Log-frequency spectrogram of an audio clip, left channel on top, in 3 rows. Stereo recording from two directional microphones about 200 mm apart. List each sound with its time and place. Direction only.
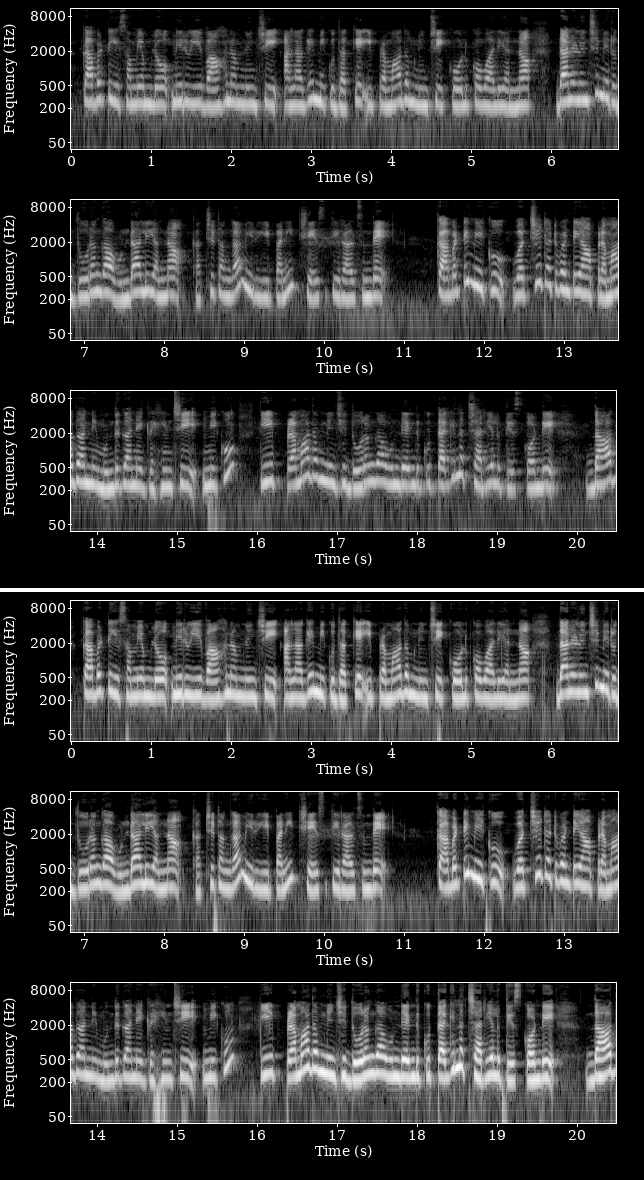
0.1 s a woman's voice: 25° right (ahead or behind)
16.3 s a woman's voice: 45° right (ahead or behind); by 20.4 s 60° right (ahead or behind)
